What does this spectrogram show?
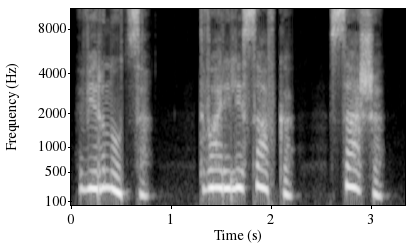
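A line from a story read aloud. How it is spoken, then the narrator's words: Hoarse, breathless. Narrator (Russian): Хриплое дыхание перемежалось со словами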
